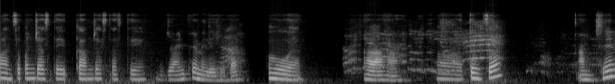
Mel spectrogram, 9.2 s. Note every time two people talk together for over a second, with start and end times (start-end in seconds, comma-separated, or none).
none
